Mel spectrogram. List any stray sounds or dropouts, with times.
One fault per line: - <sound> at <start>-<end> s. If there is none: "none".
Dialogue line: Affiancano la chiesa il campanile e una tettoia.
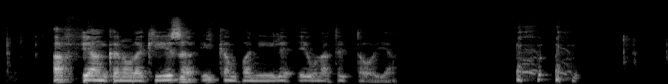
- cough at 5.2-5.8 s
